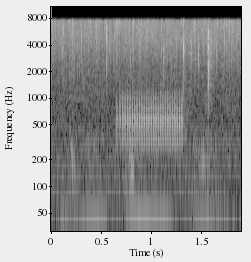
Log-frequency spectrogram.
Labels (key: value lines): label: biophony, croak
recorder: SoundTrap 500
